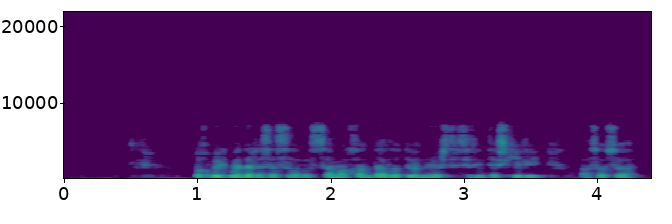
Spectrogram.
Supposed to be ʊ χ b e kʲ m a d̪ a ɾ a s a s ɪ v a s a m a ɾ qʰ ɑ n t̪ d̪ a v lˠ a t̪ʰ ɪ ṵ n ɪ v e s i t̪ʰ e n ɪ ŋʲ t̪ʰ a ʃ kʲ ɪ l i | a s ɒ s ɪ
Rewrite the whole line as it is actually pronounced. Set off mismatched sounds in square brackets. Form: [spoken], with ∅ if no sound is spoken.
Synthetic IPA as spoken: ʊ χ b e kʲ m a d̪ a ɾ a s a s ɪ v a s a m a ɾ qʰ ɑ n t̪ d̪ a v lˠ a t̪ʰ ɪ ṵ n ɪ v e s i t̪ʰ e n ɪ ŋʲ t̪ʰ a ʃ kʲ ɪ l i | a s ɒ s ɪ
